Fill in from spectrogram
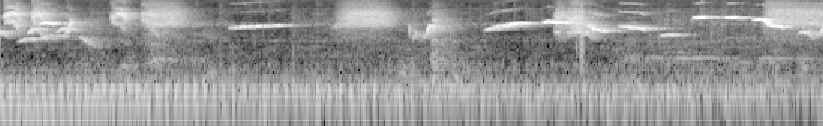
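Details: Oriental magpie-robins, called kacer, at a bird-song contest in Desa Rawa Mulya, Mukomuko: bright high whistled phrases, rising sweeps and sharp chirps over a steady low hum of crowd noise and music.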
